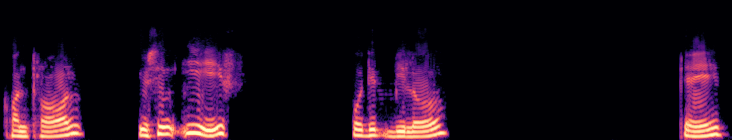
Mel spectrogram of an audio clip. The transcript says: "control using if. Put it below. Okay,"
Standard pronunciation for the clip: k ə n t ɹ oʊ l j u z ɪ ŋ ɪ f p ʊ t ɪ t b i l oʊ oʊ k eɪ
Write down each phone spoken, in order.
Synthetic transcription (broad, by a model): k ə n t ɹ oʊ l j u s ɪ ŋ ɪ f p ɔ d ɪ t b i l oʊ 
